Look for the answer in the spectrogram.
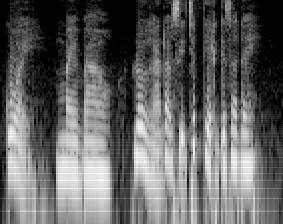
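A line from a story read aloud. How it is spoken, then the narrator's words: Loud shout. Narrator (Vietnamese): ông Huấn quát lớn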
